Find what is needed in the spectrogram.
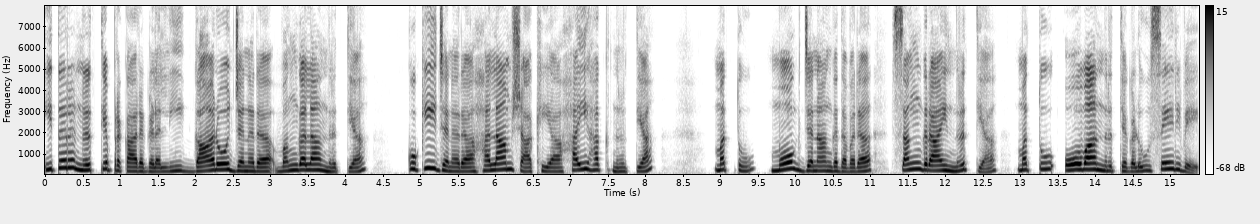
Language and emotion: Kannada, neutral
